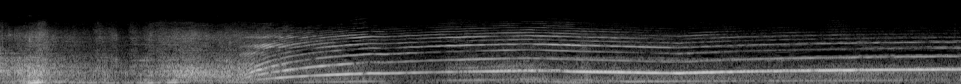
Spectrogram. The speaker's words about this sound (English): Or in a screaming squad car.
